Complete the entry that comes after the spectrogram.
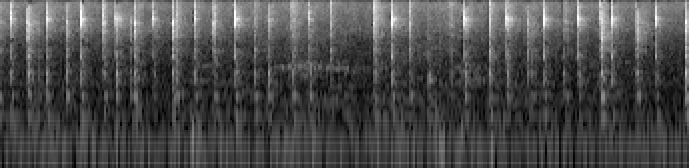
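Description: Long green-grey painted nails tap quickly on the domed top and front of a closed, hollow, glossy purple plastic tattoo kit case. About thirty-four dry, bright clicks each die away almost instantly, with a brief lull near the middle. A steady low hum runs underneath.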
